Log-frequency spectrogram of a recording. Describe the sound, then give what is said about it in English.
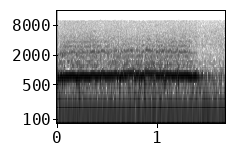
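A loud, sustained screech of car tires skidding to avoid a truck wavers in pitch for over a second, then cuts off abruptly, with a low engine rumble underneath and no voices. “Look out, the truck!”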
